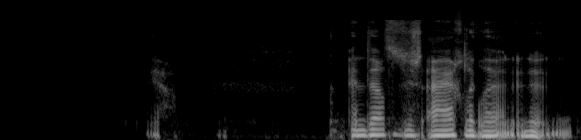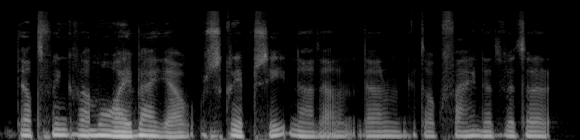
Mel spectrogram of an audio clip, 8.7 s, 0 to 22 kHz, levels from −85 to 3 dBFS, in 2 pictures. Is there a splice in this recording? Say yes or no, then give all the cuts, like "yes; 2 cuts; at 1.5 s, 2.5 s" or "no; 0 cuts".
yes; 4 cuts; at 3.6 s, 4.3 s, 5.0 s, 7.4 s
